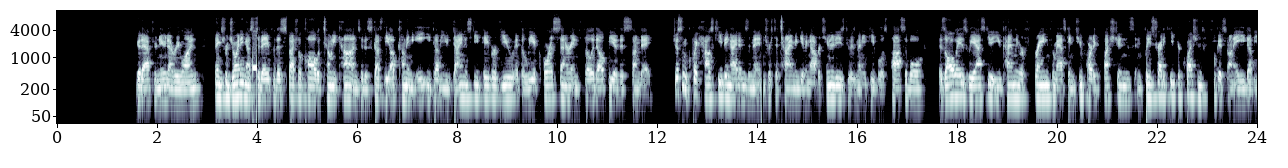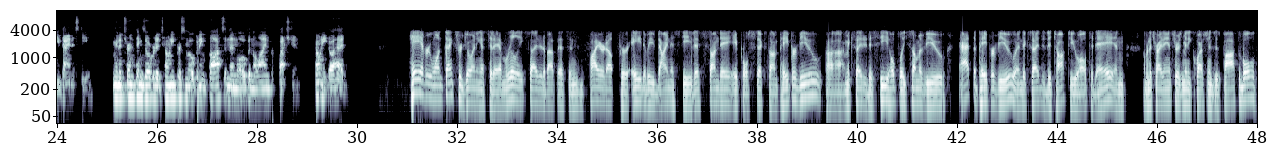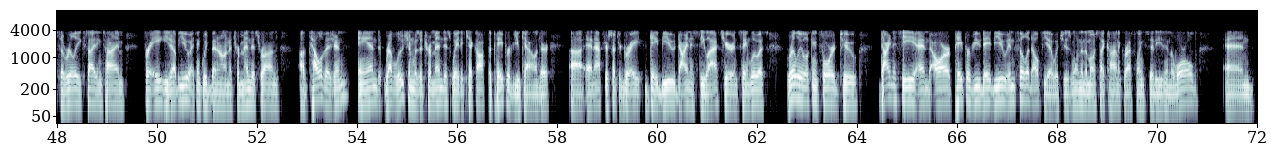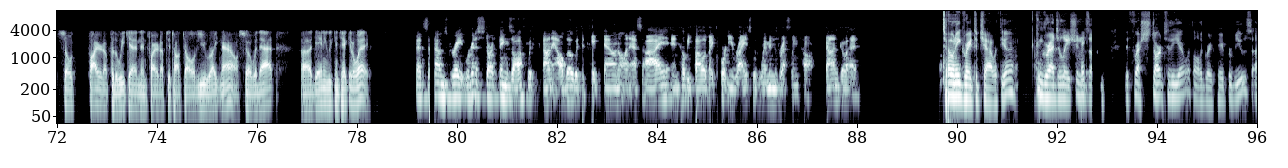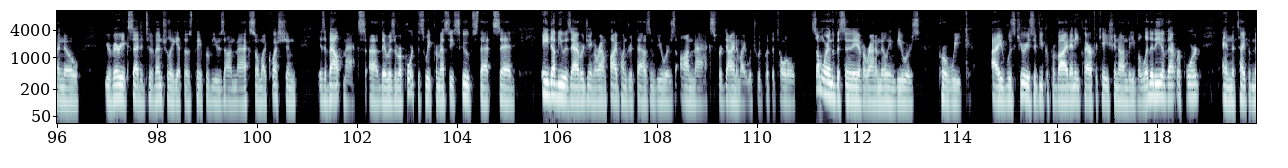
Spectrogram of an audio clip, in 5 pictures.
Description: Tony Khan spoke at length to the media about the upcoming Dynasty PPV, Prime Video, media rights, streaming numbers and free agents.
AEW-Dynasty-Media-Briefing-4-3-25.mp3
